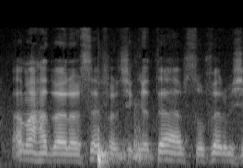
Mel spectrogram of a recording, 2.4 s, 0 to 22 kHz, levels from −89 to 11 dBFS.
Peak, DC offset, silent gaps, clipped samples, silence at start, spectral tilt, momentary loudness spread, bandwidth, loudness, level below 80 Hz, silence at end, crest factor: -4 dBFS; under 0.1%; none; under 0.1%; 0.1 s; -6 dB/octave; 8 LU; 12 kHz; -23 LUFS; -46 dBFS; 0 s; 20 dB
